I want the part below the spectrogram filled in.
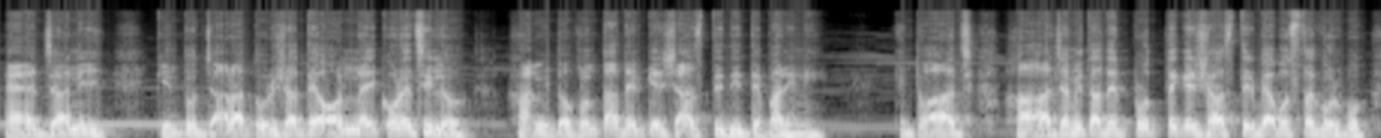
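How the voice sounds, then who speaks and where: A man voicing a devoted, grieving village brother in an animated folk tale, earnest, emotional and halting. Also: medium pitch, soft background music, close to an everyday voice. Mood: remorseful, determined.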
